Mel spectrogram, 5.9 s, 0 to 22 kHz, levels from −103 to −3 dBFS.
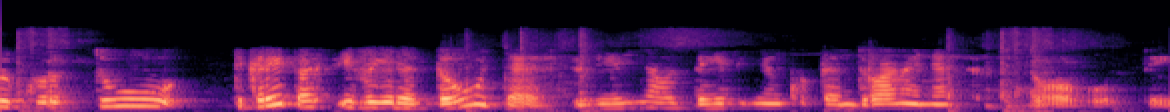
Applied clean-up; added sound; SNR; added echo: classical method WPE with log-MMSE.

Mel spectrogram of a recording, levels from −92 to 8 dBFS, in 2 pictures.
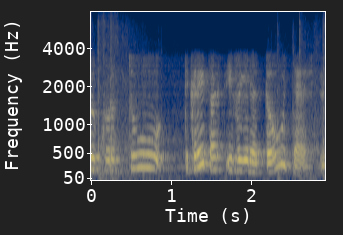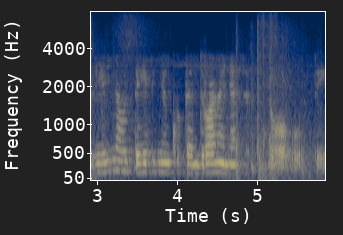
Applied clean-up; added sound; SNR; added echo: none; Fire / Fireworks; 19 dB; reverberation time 0.8 s.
